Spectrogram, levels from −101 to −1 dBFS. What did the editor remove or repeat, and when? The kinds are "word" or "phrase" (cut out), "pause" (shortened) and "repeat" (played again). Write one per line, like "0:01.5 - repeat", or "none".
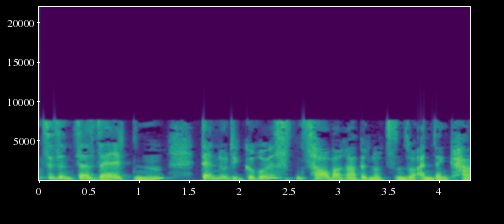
none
